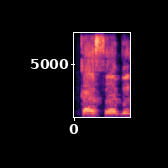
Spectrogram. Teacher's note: سین کو باریک پڑھا جائے گا اور با پہ قلقلہ ہوگا۔ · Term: قلقلہ کبیرہ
